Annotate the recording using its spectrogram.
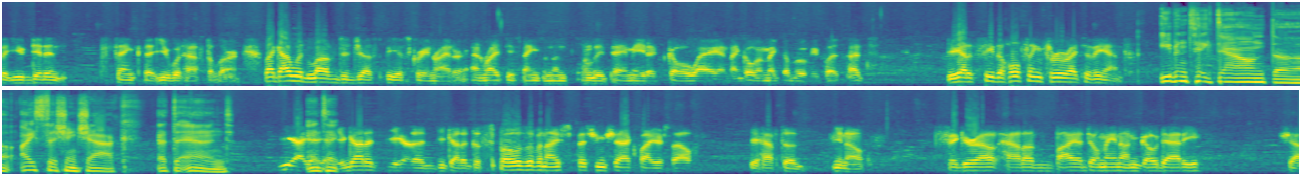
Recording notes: podcasts live from Café Anyway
